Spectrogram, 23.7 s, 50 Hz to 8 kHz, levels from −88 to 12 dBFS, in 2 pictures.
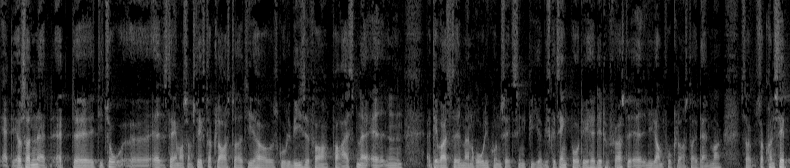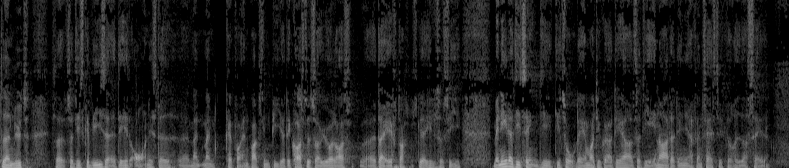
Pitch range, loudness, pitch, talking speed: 90-105 Hz, -30 LUFS, 95 Hz, 265 wpm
